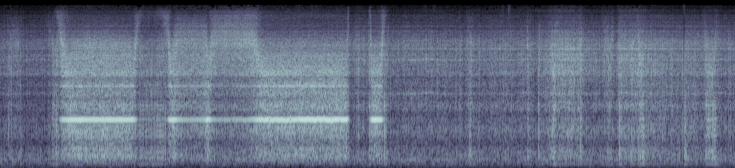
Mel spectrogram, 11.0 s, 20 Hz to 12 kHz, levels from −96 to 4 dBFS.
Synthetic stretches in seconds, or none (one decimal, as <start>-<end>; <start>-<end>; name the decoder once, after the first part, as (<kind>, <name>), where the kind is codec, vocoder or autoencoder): 3.3-5.1 (vocoder, BigVGAN v2); 6.4-9.8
